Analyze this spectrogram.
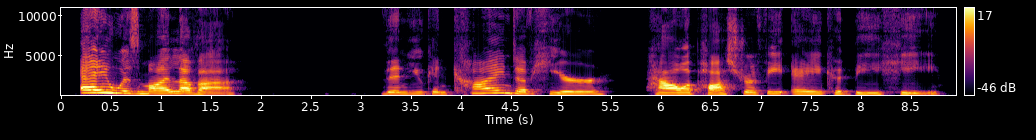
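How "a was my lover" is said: British accent, English pronunciation, pitched up. Saying a Hamlet line aloud to show how A sounds, British accent. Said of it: "if we think about it with a British accent".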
